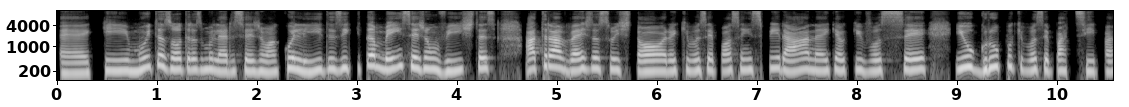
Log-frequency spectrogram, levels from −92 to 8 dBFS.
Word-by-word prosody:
eh, 180 0 -1
que 210 0 0
muitas 250 +6 +1
outras 230 -1 +1
mulheres 205 -3 0
sejam 200 -1 0
acolhidas 220 +2 +1
e 250 - +2
que 240 +1 -14
também 260 -3 +3
sejam 245 -5 +2
vistas 225 +5 -1 0.3
através 235 -2 +3
da 245 0 0
sua 235 0 -3
história, 205 -1 +1
que 215 - -7
você 215 +1 -1
possa 210 +3 -4
inspirar, 225 -1 -1
né, 210 -1 -1
que 225 - -4
é 215 - +2
o 210 - -3
que 225 -1 -4
você 215 +3 0 0.3
e 240 +3 +2
o 270 - +5
grupo 260 +6 +1
que 235 - -9
você 220 0 -2
participa 200 -1 -4
220 Hz, 180 wpm, -18 LUFS, 205-240 Hz, 0.3 s, o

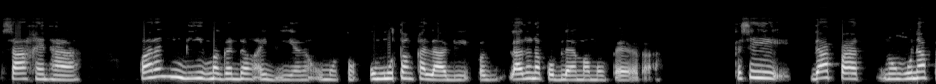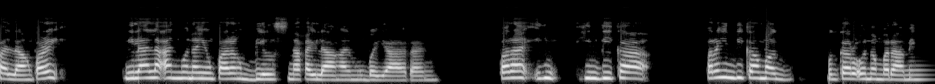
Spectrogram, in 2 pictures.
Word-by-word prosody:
Sa'kin, 255 -2 -2
ha, 210 0 0 0.6
parang 335 +6 +2
hindi 290 -6 +2
magandang 255 -1 0
idea 215 -2 -7
na - - -11
umuto 220 -1 -9
umutang 270 +1 +2
ka 260 - -1
lagi 210 -1 +1
'pag 215 0 -5 0.2
lalo 245 +3 +3
na 270 - +3
problema 215 -3 -2
mo 205 0 -6
pera. 200 - -3 0.8
Kasi 300 +6 -1 0.2
dapat 285 -2 +1 0.2
no'ng 250 -3 -3
una 290 +2 +4
pa 290 -3 0
lang, 220 -1 +1
parang 275 +4 +4
i - - -29 0.6
nilalaan 295 +1 +3
mo 285 - +3
na 275 0 +3
'yong 265 -1 -1
parang 255 -2 +2
bills 235 +1 0
na 230 - +1
kailangan 215 -2 +1
mong 215 0 -8
bayaran, 200 -1 -2 0.7
para 300 +1 +3
hin 285 +1 0 0.2
hindi 290 -1 +4
ka 285 +3 +3 0.6
para 295 +1 +1
hindi 310 -2 +4
ka 295 0 +3
mag 265 -3 +2 0.5
magkaroon 255 +1 +1
ng 240 -1 0
maraming 225 -1 0
255 Hz, 145 wpm, -12 LUFS, 220-285 Hz, 0.8 s, una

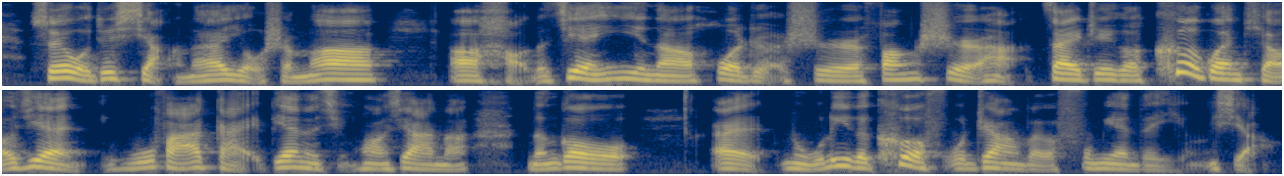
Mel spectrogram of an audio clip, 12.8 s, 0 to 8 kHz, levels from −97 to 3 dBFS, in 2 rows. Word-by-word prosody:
所 200 - +1
以 200 - +8
我 - - +5
就 185 +1 0
想 175 0 -1
呢， 140 +6 +1
有 140 - -3
什 - - -7
么， 155 +4 +5 0.3
呃， 135 -1 +3
好 - - -7
的 120 - -8
建 175 +4 +2
议 175 -3 -1
呢， 135 -3 +2
或 130 +2 +1
者 125 -1 -8
是 125 -1 -2
方 160 +6 0
式 160 -1 -4
啊， 135 - -1
在 165 -4 +6
这 160 +1 -3
个 140 -2 -1
客 330 - +3
观 175 -6 +4
条 155 -2 0
件 180 +4 +2 0.2
无 155 +4 -3
法 165 -1 +2
改 160 -1 -7
变 170 0 +1
的 140 - -4
情 - - -14
况 130 -2 -5
下 125 0 -1
呢， 110 -1 -8 0.3
能 125 +4 -4
够， 140 -7 +3 0.3
哎， - - 0
努 130 -3 -4
力 200 +1 +1
地 155 - +2
克 - - +3
服 135 - -8
这 145 +5 -1
样 130 -6 -1
的 105 -3 -8
负 140 +7 -13
面 130 -4 -4
的 105 -1 -13
影 90 -6 -17
响。 - - -8
145 Hz, 250 characters per minute, -22 LUFS, 125-165 Hz, 0.3 s, 以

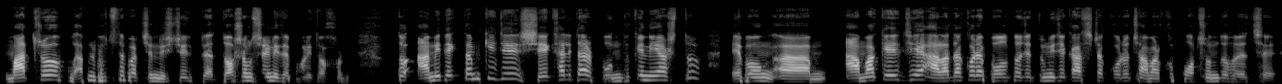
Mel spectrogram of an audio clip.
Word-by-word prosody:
মাত্র 155 +7 +6 0.4
আপনি 195 - -8
বুঝতে 205 +4 -7
পারছেন 170 -4 -4
নিশ্চয়ই 165 +4 -4
আ - - -50
দ - - -9 0.2
১০ম 170 +6 +1
শ্রেণীতে 165 -3 0
পড়ি - - -10
তখন। - - -12 0.5
তো - - 0 0.2
আমি 185 +6 +4
দেখতাম 220 +4 -2
কি? 270 - -3
যে, 260 - +3 0.2
সে 180 - +3
খালি 220 0 -1
তার 230 -2 +4
বন্ধুকে 155 +8 -5
নিয়ে 200 0 +3
আসতো 295 - -6 0.5
এবং 160 0 -1 0.3
আম 130 -1 +6 0.4
আমাকে 180 +7 +4 0.2
যেয়ে 220 0 +3
আলাদা 155 +5 +4
করে 210 -1 +4
বলতো 170 +3 -2
যে, 175 - -1
"তুমি 170 +1 -5
যে, - - 0
কাজটা 160 - -1
করেছো, 160 +1 -8
আমার 140 -1 -2
খুব 165 - -18
পছন্দ 150 +2 -7
হয়েছে। 120 - -6
170 Hz, 180 wpm, -25 LUFS, 155-200 Hz, 0.5 s, মাত্র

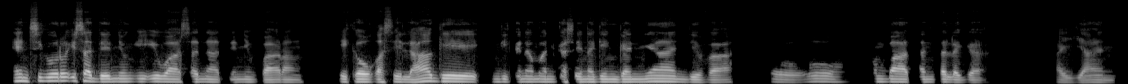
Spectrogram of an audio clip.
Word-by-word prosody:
And 160 -1 +3
siguro 165 +2 +3
isa 160 -2 +3
din 135 0 +3
yung 135 - -5
iiwasan 130 -2 0
natin 115 -1 -5
yung 115 -1 -10
parang, 110 0 -2 0.4
"Ikaw 120 0 +4
kasi 115 +2 0
lagi, 135 +1 +5 0.2
hindi 125 0 -4
ka 125 - -10
naman 125 -1 -1
kasi 120 +1 -3
naging 120 0 +1
ganyan," 125 +1 +2
'di 115 -1 -1
ba. 105 0 -3 0.4
Oo, 115 +2 -7 0.3
sumbatan 125 -2 -1
talaga. 105 -3 -2 0.7
Ayan. 100 0 -9
120 Hz, 130 wpm, -23 LUFS, 115-130 Hz, 0.7 s, lagi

